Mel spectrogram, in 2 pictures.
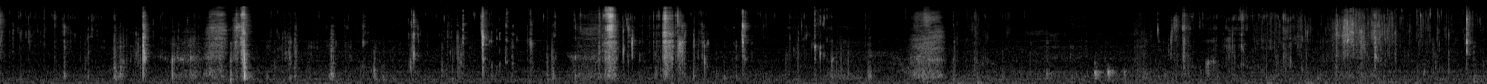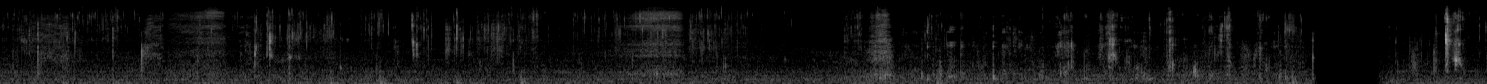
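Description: Close-miked chewing and mouth sounds of a man eating chicken adobo and rice with his hands: wet smacks, bites and crunches at irregular intervals. The sound drops to total silence for about half a second near the end.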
